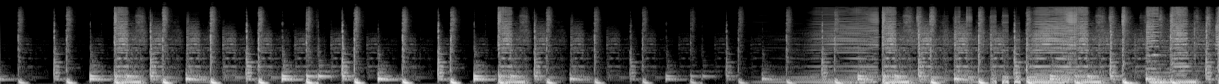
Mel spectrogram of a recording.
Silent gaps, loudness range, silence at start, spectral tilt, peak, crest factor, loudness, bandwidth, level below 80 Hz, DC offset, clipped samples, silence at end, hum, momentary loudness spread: none; 7 LU; 0 s; -5 dB/octave; 0 dBFS; 16 dB; -16 LUFS; 16 kHz; -20 dBFS; under 0.1%; under 0.1%; 0 s; none; 14 LU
